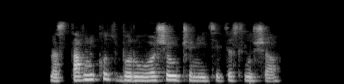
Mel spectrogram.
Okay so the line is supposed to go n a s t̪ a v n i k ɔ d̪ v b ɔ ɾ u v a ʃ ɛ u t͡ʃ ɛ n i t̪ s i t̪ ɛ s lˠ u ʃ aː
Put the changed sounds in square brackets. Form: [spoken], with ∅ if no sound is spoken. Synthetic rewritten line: n a s t̪ a v n i k ɔ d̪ [z] b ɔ ɾ u v a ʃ ɛ u t͡ʃ ɛ n i t̪ s i t̪ ɛ s lˠ u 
